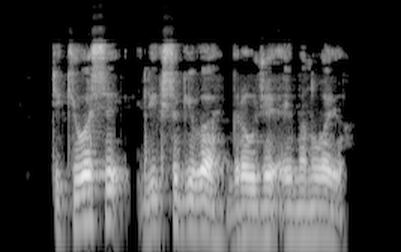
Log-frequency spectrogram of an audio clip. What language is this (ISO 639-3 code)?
lit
